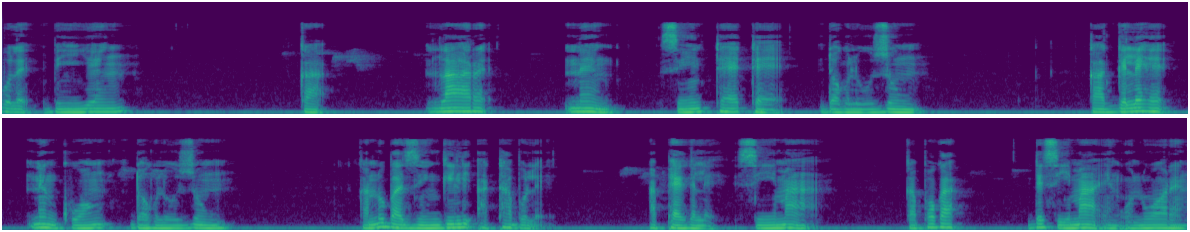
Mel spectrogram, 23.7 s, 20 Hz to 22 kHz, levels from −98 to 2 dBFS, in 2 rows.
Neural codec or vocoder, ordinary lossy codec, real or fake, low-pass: none; MP3, 64 kbps; real; 9.9 kHz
